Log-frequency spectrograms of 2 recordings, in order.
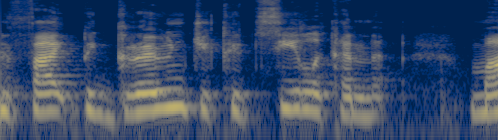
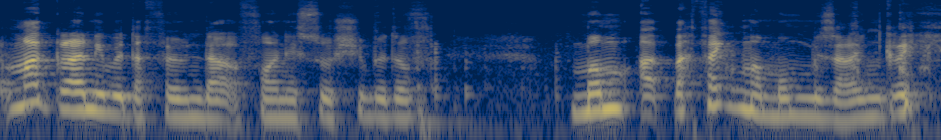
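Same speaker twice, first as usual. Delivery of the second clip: ordinary talk, nothing marked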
